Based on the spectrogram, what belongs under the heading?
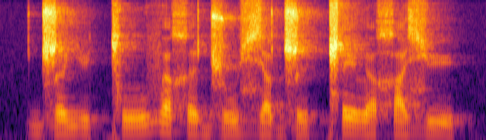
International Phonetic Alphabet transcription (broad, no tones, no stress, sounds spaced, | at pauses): ɖ͡ʐ ə j y ǀ u v ə χ i ɖ͡ʐ u ʑ a ɖ͡ʐ ɨ ǁ e l ə χ a ʑ y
